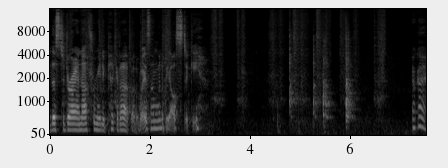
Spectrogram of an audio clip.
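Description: A paintbrush swishes in short strokes against a metal can.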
